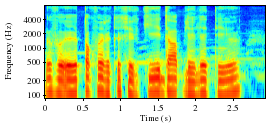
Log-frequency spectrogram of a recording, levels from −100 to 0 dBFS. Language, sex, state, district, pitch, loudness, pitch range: Wancho, male, Arunachal Pradesh, Longding, 110 Hz, -16 LUFS, 105-115 Hz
